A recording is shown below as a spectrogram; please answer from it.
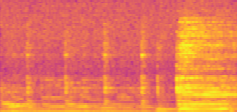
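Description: Live rock band: electric guitar and bass hold notes, with a note sliding down at the start, over a cymbal ticking about three times a second. Near the end a loud guitar chord is struck.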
